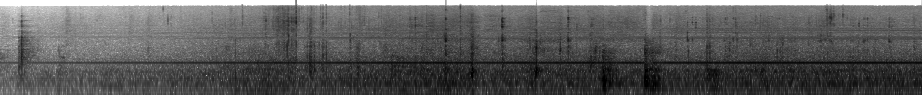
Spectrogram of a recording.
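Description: A person biting into and chewing a griddle-pressed Cuban sandwich, with short crunches and crackles of the toasted roll. Underneath is a steady hum and hiss that swells over the first few seconds.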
